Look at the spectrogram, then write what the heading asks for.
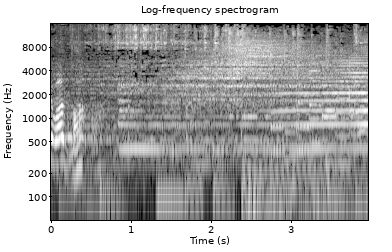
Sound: conch blows

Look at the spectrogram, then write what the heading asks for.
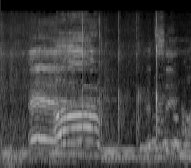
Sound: boys shout and clap

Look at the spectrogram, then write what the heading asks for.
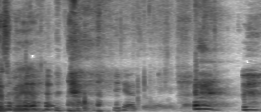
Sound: laughter

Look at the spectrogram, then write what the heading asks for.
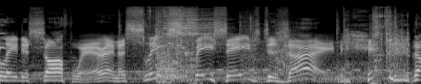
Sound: chuckles

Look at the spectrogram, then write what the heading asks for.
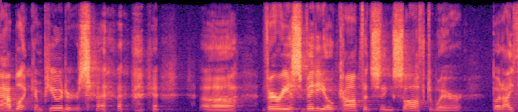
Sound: laughs

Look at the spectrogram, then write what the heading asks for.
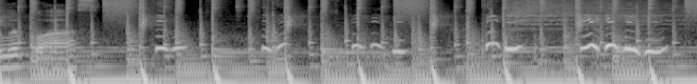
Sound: high pitched laughing

